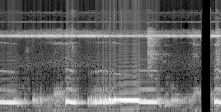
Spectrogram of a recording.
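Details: Loud, energetic Barbary dove song used to lure other doves into replying. Low sustained coos with rolling, laughing onsets follow one another closely, and one coo holds steady for about a second before a brief silence.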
